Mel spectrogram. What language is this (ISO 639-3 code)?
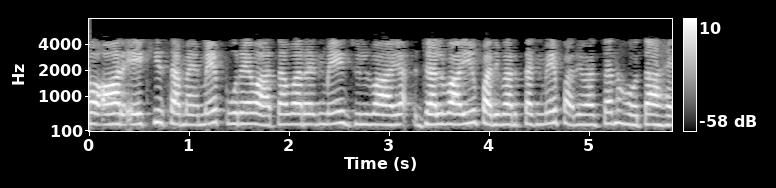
hin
